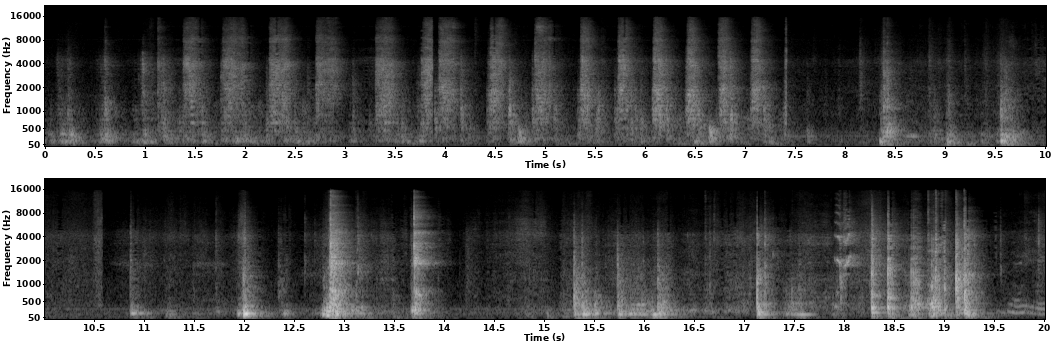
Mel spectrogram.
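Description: Ratchet wrench clicking in a steady run, about three clicks a second, as the wiper motor's mounting bolts are undone. This is followed by scattered knocks and clatter of parts and tools being handled.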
